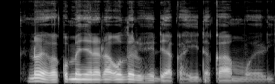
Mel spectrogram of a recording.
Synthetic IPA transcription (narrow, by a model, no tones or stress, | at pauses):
nɔɛɣakomɛɲɛɾaɾaoðɛɾuɦedeakahiːdakamwɛɾi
